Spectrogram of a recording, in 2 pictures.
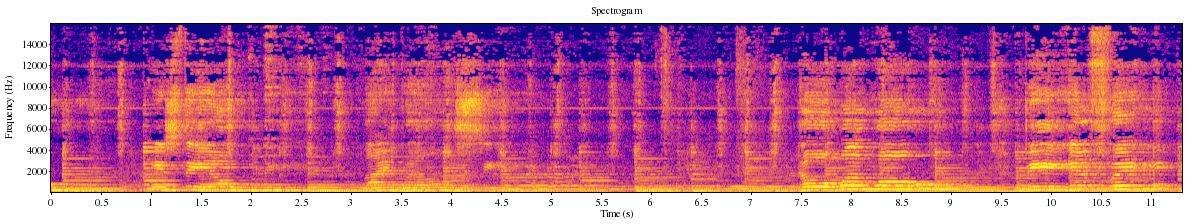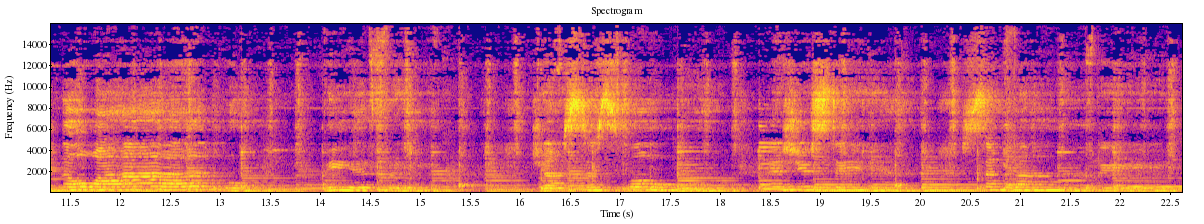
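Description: Live music from a saxophone and a female singer over a backing track with bass and guitar.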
